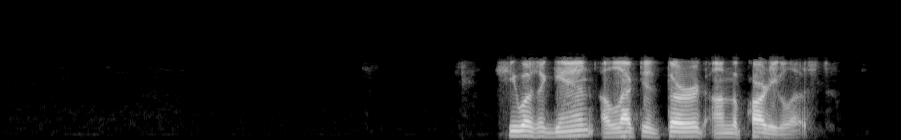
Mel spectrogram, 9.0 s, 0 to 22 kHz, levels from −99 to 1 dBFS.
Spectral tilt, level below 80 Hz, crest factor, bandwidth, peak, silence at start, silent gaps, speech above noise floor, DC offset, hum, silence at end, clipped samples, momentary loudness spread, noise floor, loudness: -9.5 dB/octave; -66 dBFS; 20 dB; 4.2 kHz; -4 dBFS; 5 s; none; over 70 dB; under 0.1%; none; 0.85 s; under 0.1%; 12 LU; under -90 dBFS; -20 LUFS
